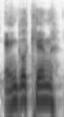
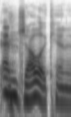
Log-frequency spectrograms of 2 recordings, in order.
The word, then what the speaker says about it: Anglican: Raised in the Anglican de uh this word raised in the Anglican denomination of Christianity. Angelican is it? Yeah, maybe it is. No, Ang G L I K. I think that's Anglican.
